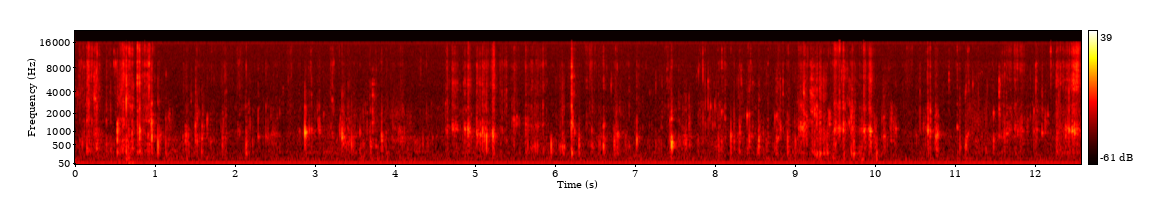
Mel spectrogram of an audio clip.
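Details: Dogs licking frozen coconut water popsicles: a steady run of wet, sticky smacks and tongue clicks, some louder crunching bites near the start and around seven seconds, over a faint constant low hum.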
